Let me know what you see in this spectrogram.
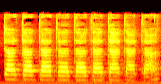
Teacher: every single syllable carries the same weight okay so notice how it's uh quite choppy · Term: syllable time languages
